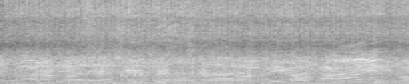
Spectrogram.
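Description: Race car engine idling at a start line, a steady low hum, with several people talking over it.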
